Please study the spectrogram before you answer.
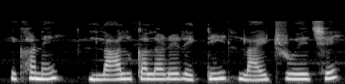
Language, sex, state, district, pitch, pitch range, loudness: Bengali, female, West Bengal, Cooch Behar, 250 Hz, 235-260 Hz, -13 LUFS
